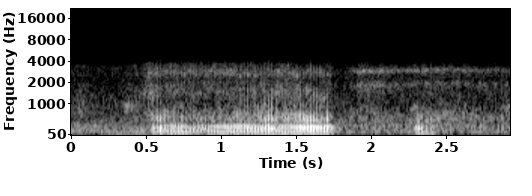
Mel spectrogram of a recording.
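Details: Dog called Mario snoring: a single drawn-out, throaty, vibrating snore lasting just over a second, then a brief soft snort.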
